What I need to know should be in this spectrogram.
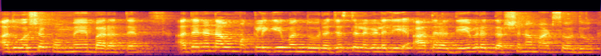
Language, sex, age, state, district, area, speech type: Kannada, female, 18-30, Karnataka, Hassan, urban, spontaneous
